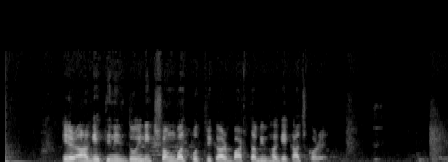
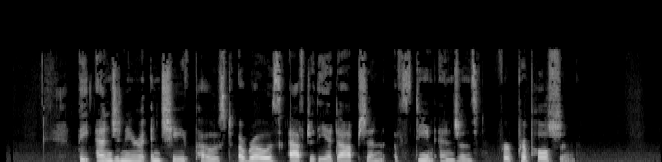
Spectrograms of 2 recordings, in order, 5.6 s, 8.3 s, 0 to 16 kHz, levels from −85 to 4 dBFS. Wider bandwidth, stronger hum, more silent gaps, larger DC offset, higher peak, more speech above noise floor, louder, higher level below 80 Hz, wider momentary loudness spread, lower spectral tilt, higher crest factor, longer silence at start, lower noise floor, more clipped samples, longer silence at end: about the same, 11 kHz vs 11.5 kHz; neither; neither; neither; second, -8 dBFS vs -2 dBFS; about the same, 44 dB vs 41 dB; second, -25 LUFS vs -22 LUFS; first, -60 dBFS vs -68 dBFS; about the same, 11 LU vs 13 LU; first, -7.5 dB/octave vs -4.5 dB/octave; about the same, 18 dB vs 22 dB; second, 0.05 s vs 1 s; first, -68 dBFS vs -62 dBFS; neither; second, 0.15 s vs 1.1 s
